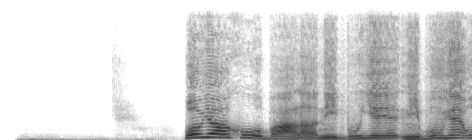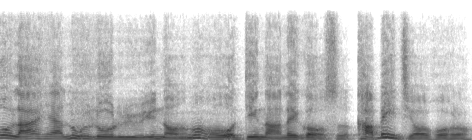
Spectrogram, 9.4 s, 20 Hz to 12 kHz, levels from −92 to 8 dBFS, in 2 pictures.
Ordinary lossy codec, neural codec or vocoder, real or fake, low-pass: none; codec, 16 kHz in and 24 kHz out, 0.4 kbps, LongCat-Audio-Codec, fine tuned four codebook decoder; fake; 10.8 kHz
